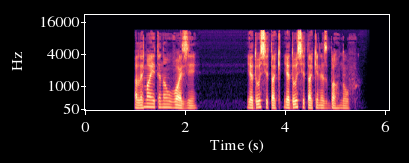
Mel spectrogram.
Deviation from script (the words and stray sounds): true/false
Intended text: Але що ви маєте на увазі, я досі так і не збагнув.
true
